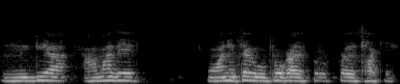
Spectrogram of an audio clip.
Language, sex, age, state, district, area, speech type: Bengali, male, 60+, West Bengal, Darjeeling, rural, spontaneous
